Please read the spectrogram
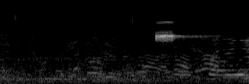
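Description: A referee's whistle blown once, a short sharp blast on a single high steady tone about one and a half seconds in, over faint distant voices.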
